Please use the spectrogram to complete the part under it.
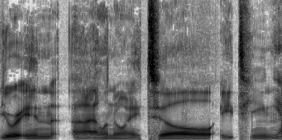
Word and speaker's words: Illinois: How do you say it? Illinois. I haven't heard, like with an E, almost like with an E at the front. – Like it's E-L-L-A-N-O-Y.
